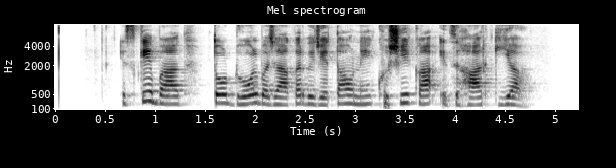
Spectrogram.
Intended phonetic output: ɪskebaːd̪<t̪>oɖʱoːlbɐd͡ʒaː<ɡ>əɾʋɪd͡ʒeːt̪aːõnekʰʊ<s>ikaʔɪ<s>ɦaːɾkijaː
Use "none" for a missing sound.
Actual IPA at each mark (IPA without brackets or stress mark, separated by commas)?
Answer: t̪, k, ʃ, z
